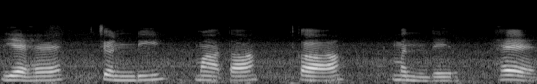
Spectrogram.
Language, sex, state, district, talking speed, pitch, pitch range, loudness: Hindi, female, Chandigarh, Chandigarh, 65 wpm, 195 Hz, 190-210 Hz, -19 LUFS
